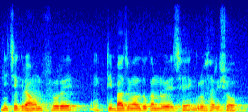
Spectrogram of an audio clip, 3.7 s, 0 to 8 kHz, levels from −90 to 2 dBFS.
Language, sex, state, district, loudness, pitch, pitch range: Bengali, male, Tripura, West Tripura, -17 LUFS, 140 Hz, 135-145 Hz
